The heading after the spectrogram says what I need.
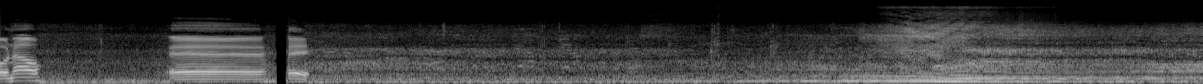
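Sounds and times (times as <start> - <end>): road traffic: 0.0 - 12.0
vehicle engine passing by: 5.8 - 12.0.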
